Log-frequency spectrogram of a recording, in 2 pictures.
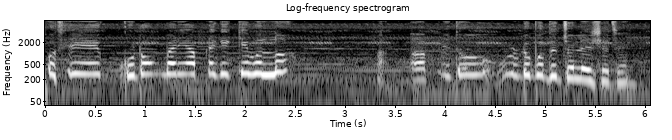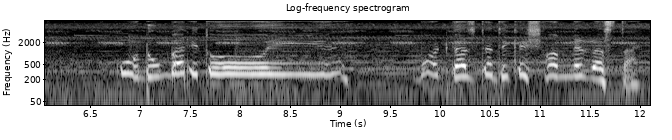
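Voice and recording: This is a cartoonish character voice. Clear music is heard in the background.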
